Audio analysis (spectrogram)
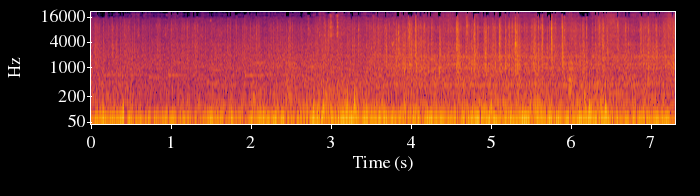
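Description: Steady rain patters on rocks close by in Chloride Canyon, New Mexico backcountry, a dense continuous hiss with occasional sharper drops.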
